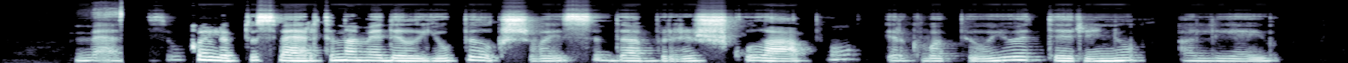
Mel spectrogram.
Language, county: Lithuanian, Vilnius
